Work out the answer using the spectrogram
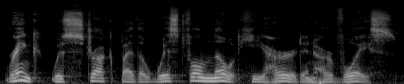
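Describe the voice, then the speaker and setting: Here a man of medium pitch, his voice edged with breathiness, reads a children's picture book aloud in a deliberate, expressive storytelling style.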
